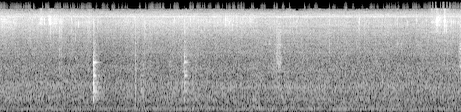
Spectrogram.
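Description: Ground pork sizzles and crackles steadily as it browns in a pan over an off-grid cooking setup, a soft continuous fry with a few sharp clicks and taps from stirring.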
